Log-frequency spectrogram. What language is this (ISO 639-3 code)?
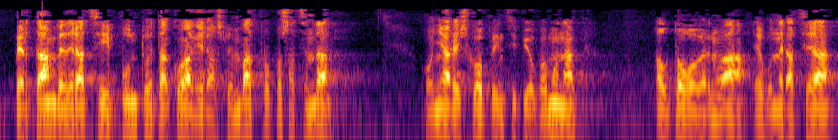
eus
